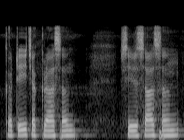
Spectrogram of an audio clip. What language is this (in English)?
Maithili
